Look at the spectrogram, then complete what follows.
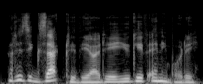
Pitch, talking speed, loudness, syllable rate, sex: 125 Hz, 235 wpm, -20 LUFS, 7.6 syllables/s, male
